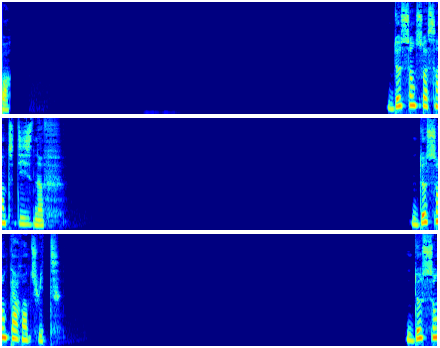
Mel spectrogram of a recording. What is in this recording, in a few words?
numbers drill faster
